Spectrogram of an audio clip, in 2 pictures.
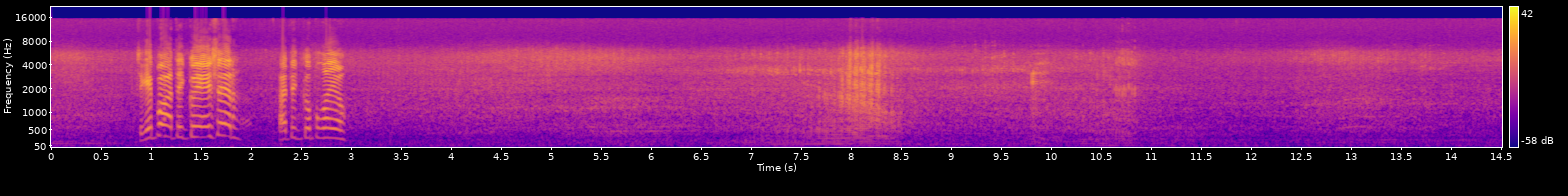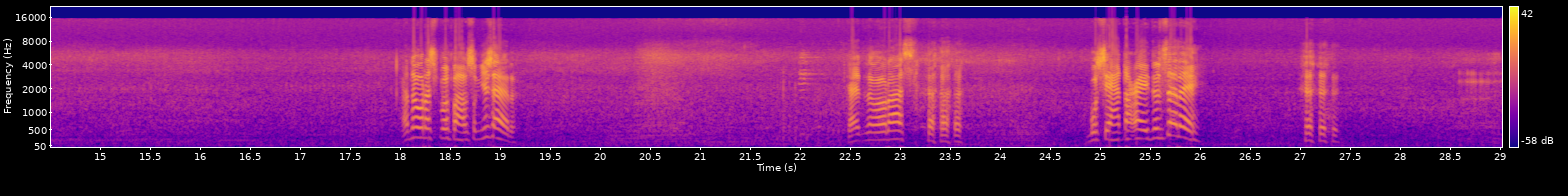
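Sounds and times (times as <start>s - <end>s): street traffic noise: 0.0s - 29.0s
loud passing vehicle: 3.5s - 11.7s, 12.3s - 16.6s, 19.6s - 24.6s.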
